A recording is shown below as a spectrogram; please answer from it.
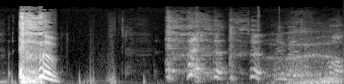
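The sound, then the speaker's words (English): A single sharp cough straight into a microphone, loud and abrupt, followed by a brief quiet gap and then people talking. “and you coughed right into the microphone.”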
